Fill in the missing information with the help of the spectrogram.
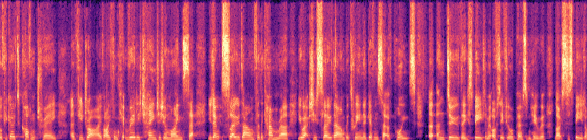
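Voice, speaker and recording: A woman's voice: mid-range voice, mellow. An English woman making an earnest, emphatic speech as a councillor in a formal debate. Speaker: county councillor.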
